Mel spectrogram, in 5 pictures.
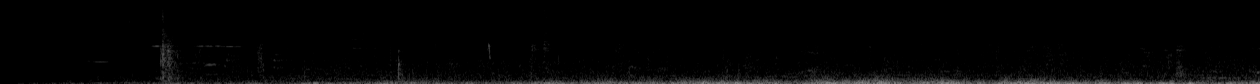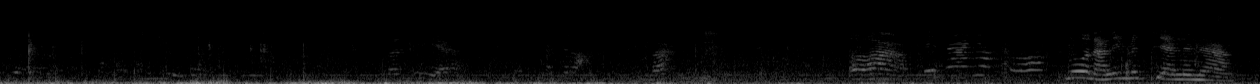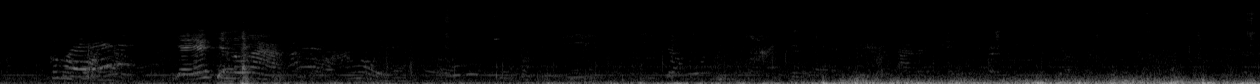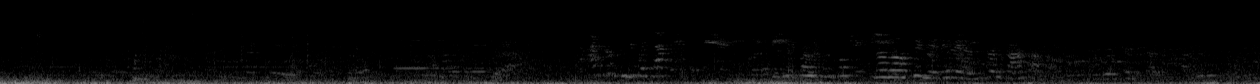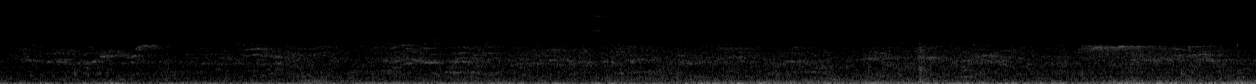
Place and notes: Jukui Road, Shanghai - Through the old streets
Through the old streets and communities, Walking through the Street, Traffic Sound, Walking through the market, Walking inside the old neighborhoods, Binaural recording, Zoom H6+ Soundman OKM II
